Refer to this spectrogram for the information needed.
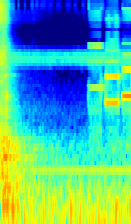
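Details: Washing machine after the jammed drain pump was replaced: a quiet room, then a short run of clear electronic beeps at changing pitches. This cycle-complete signal had not worked in a long time and now does; normal end-of-cycle beep.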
